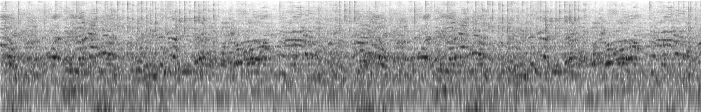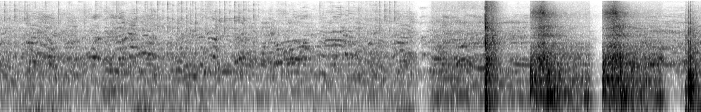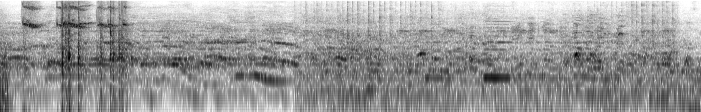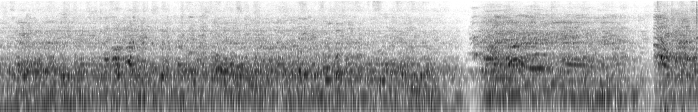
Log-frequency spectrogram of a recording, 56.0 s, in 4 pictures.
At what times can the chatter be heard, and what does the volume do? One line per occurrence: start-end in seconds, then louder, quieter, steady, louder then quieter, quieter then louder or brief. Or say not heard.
0.0-55.9 steady.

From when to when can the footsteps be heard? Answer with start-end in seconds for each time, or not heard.
not heard.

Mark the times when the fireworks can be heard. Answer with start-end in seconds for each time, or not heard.
22.6-30.6.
